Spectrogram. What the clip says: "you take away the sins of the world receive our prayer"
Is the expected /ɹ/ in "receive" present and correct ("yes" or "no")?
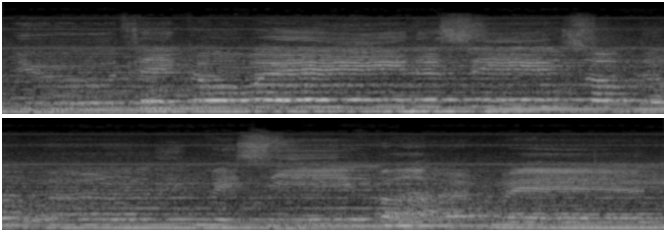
no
